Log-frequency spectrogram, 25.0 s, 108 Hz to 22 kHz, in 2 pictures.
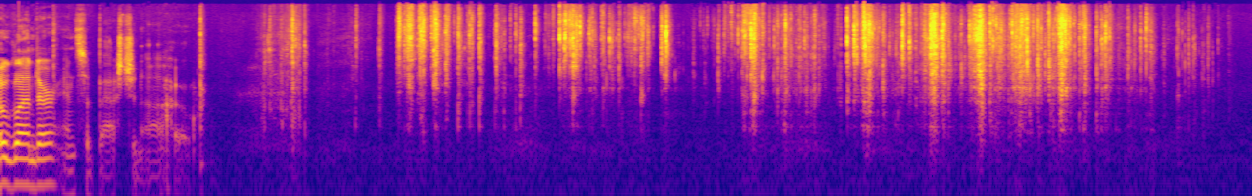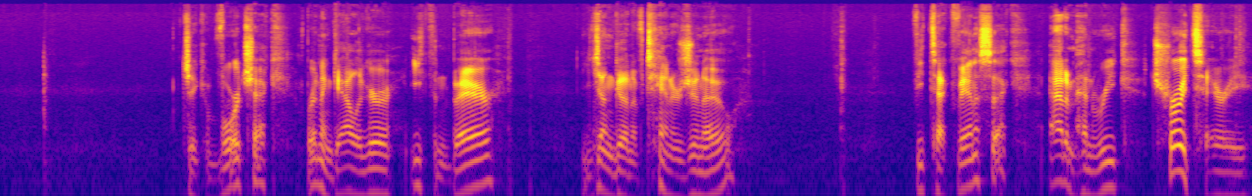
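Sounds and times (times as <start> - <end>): cards handled: 1.9 - 12.2
card pack wrapper crinkling and tearing: 2.6 - 12.3.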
